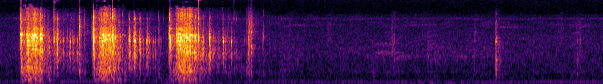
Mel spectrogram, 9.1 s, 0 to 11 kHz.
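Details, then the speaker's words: 1968 Evinrude 9.5 HP outboard, stored since 2016 and never run, fresh gas/oil mix, choked; three rattling starter pulls without firing: cranks but won't start. Carburetor found varnished; owner suspects stuck high-speed jet, no fuel reaching motor. "motor wasn't getting any fuel all kinds of Varnish in the bottom of the carburetor most likely the highspeed jet is stuck"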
